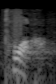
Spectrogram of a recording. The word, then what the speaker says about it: trois: We throw those in, but here's how you say it. Trois.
